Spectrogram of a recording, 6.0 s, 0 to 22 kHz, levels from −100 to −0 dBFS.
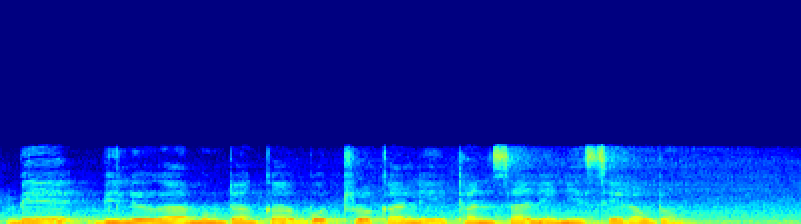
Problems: constant background noise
